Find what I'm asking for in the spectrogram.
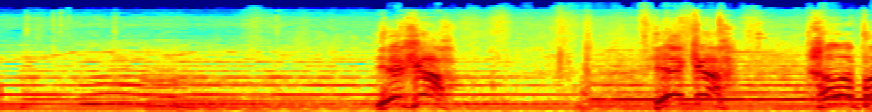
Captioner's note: speaking in foreign language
